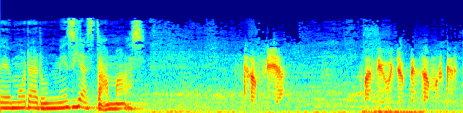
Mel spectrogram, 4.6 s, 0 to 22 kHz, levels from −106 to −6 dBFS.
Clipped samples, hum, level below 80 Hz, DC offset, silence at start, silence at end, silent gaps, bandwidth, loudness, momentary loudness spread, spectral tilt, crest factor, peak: under 0.1%; none; -38 dBFS; under 0.1%; 0 s; 0 s; none; 11.5 kHz; -24 LUFS; 19 LU; -6.5 dB/octave; 20 dB; -6 dBFS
